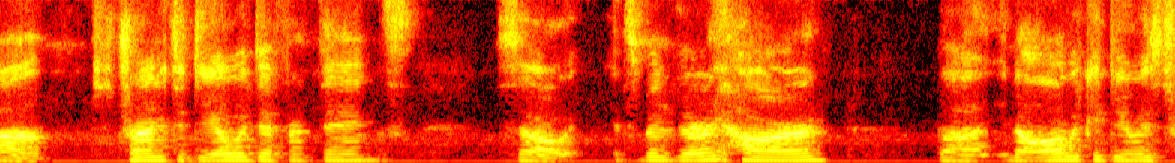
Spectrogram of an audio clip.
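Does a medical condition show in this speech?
Yes: cerebral palsy.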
